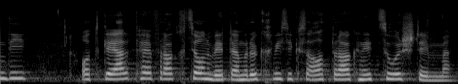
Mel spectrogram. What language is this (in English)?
Swiss German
